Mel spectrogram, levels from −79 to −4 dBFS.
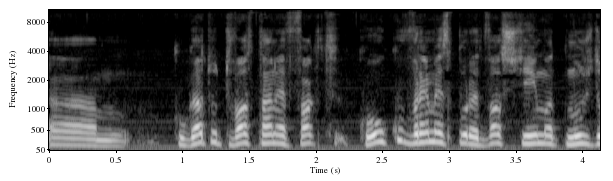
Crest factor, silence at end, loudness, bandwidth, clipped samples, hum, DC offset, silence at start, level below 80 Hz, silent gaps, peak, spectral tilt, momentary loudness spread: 16 dB; 0 s; -23 LUFS; 11 kHz; under 0.1%; none; under 0.1%; 0 s; -50 dBFS; none; -6 dBFS; -6 dB/octave; 8 LU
